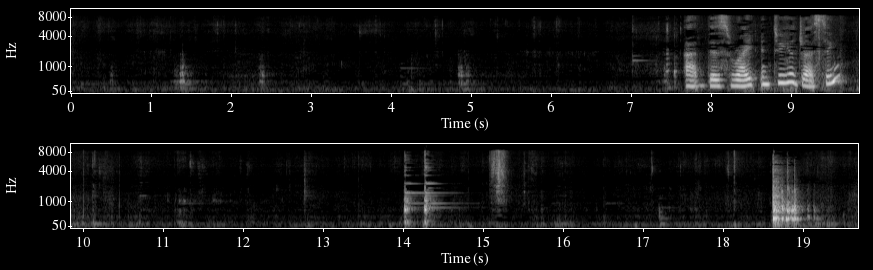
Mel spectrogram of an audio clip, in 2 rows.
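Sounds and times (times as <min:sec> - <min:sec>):
utensil clinking against a bowl while stirring salad dressing: 0:07.0 - 0:07.3, 0:14.0 - 0:14.8
speech: 0:07.7 - 0:09.7.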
